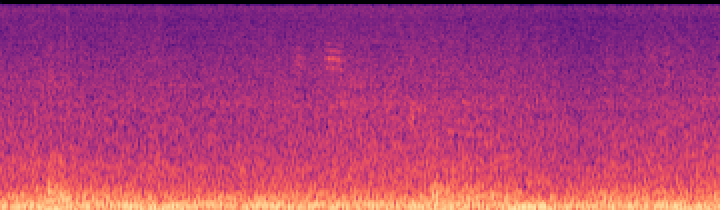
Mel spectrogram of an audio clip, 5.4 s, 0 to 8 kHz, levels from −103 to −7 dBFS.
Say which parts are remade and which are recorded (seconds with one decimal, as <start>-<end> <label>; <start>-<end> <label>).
0.0-5.4 recorded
